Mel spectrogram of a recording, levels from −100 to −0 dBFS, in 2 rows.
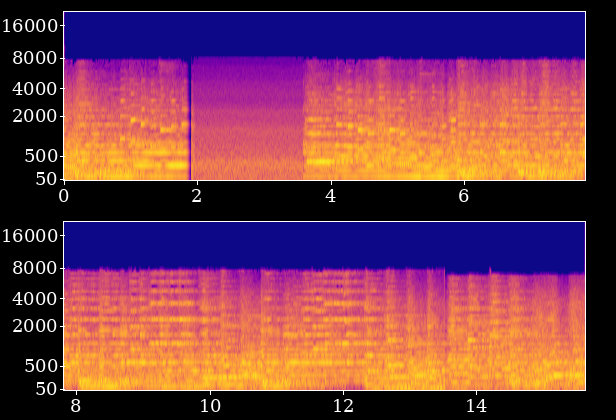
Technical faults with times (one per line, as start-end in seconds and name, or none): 0.00-15.63 gain pumping
1.81-3.64 long network dropout
13.53-15.63 input switched to a poorer device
